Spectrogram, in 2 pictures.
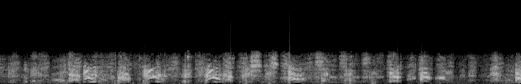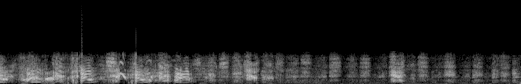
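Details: Australian Cattle Dog, a herding breed, barking hard and fast: sharp, overlapping yaps pile up at roughly three per second in an irregular, excited stream that barely pauses through the whole stretch.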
